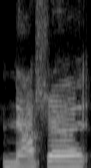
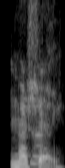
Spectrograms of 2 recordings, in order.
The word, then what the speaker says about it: Nashae: How to pronounce Nashae. You're right. Nashae. Nashae.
